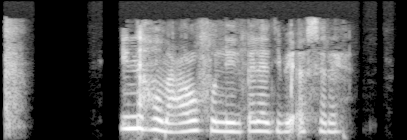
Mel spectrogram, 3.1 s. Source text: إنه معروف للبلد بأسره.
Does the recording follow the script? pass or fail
pass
